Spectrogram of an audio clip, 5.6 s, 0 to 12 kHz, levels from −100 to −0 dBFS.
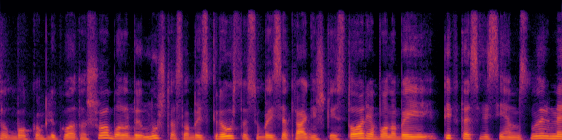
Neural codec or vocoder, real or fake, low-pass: codec, 32 kHz, 1.9 kbps, SNAC; fake; 10.8 kHz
